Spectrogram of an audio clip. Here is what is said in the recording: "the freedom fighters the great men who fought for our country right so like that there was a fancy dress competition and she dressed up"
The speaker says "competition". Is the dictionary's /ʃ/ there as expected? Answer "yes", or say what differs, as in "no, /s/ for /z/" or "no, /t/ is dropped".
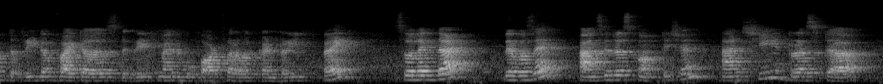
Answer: yes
